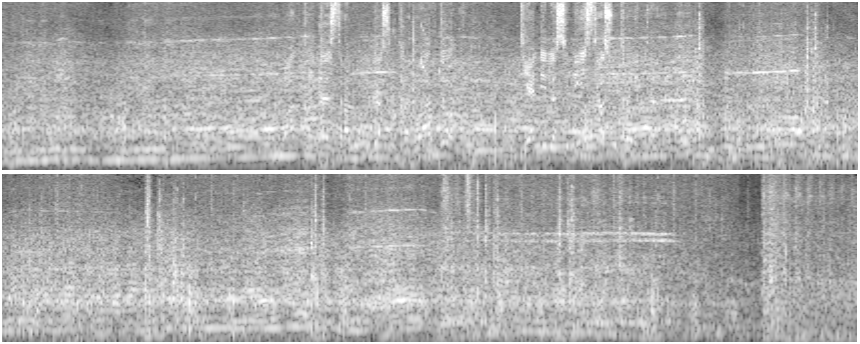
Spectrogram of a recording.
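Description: Gravel and stones rattle against the underside of a car.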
